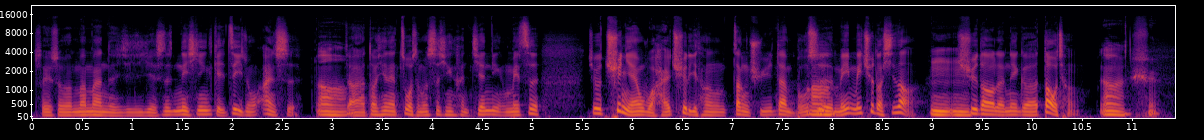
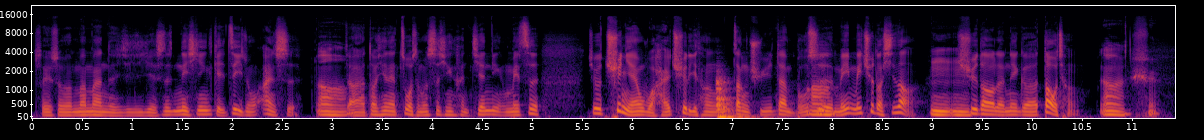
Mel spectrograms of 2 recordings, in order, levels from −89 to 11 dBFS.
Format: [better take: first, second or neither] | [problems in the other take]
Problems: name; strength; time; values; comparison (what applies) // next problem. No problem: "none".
first | door banging; loud; at 7 s; peak 2 dB above the speech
